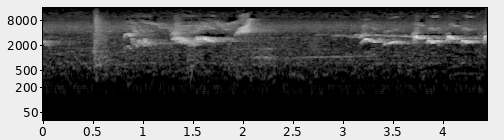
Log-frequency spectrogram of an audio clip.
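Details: Grey-winged Blackbird calling tunefully in a Himalayan botanical collection at Jabbarkhet, India, with foxgloves in bloom: a sharp click, then mellow slurred whistles, a pause, and a quick run of bright warbled notes, with a faint long whistle underneath.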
